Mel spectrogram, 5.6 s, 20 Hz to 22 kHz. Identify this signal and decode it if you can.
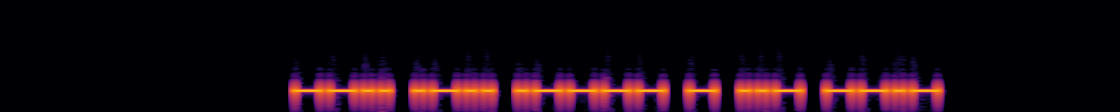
Morse code, heard as a keyed tone, about 28 wpm, 700 Hz. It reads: ZL1TUQ
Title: DXCC-100 Call Signs - 6 Characters - 28wpm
